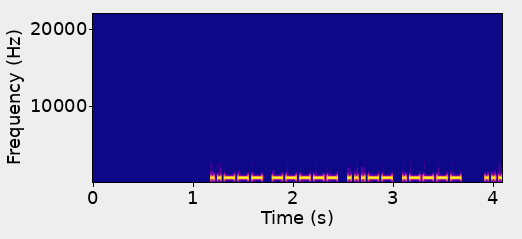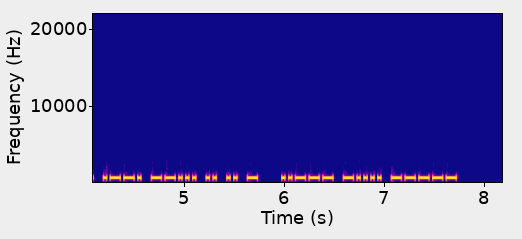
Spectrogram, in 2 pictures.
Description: Morse code, heard as a keyed tone, about 34 wpm, 700 Hz. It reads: 2031 SP7IIT 260
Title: Worked All Europe DX Contest - QTC Exchange - 35wpm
